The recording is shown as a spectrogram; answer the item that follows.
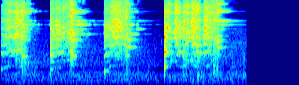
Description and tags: Sharping knife
ambient, atmophere, field, recording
